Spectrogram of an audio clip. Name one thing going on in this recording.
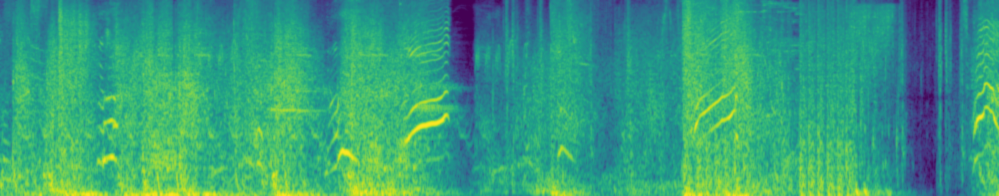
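Spell blasts and sword hits crash and whoosh in quick bursts.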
